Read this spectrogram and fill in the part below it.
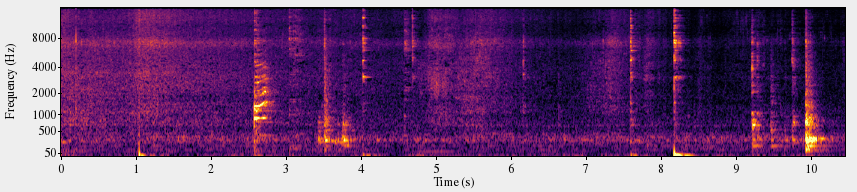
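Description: Water poured into a pan of cooking radish and fish curry, which hisses and sizzles, followed by repeated scraping and clattering of a spoon stirring against the pan in irregular bursts.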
